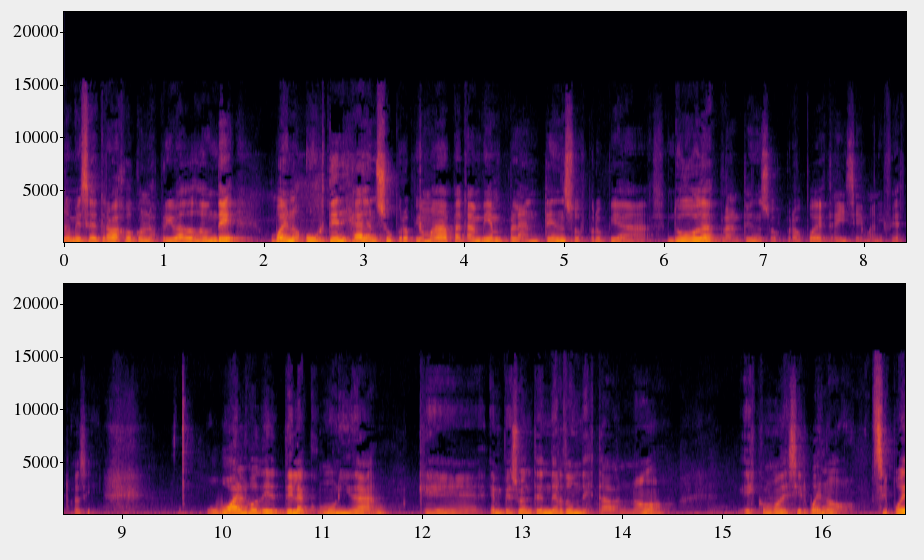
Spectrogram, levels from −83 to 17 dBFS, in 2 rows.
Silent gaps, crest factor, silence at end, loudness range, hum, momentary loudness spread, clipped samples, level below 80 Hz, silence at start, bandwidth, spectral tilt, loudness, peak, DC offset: none; 18 dB; 0 s; 7 LU; none; 19 LU; under 0.1%; -38 dBFS; 0 s; 15 kHz; -5.5 dB/octave; -19 LUFS; 0 dBFS; under 0.1%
